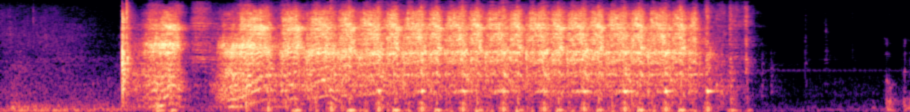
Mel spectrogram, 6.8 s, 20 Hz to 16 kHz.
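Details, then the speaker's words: 479cc V-twin drift trike engine: cranks, catches and runs with a lopsided uneven beat near 200 a minute, then dies. A spark plug lead was off, so only one cylinder was running. "We dropped a spark plug off over here. Only one cylinder is running. That's why I started her off."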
